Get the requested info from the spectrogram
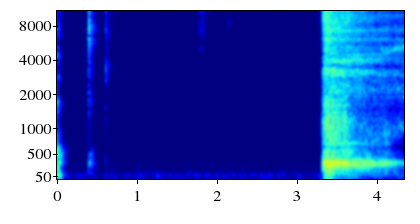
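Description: A loud bodily noise with a low buzzing pitch breaks in near the end and lasts about a second. A faint click sounds shortly before it.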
